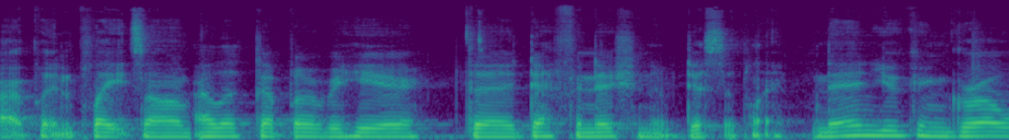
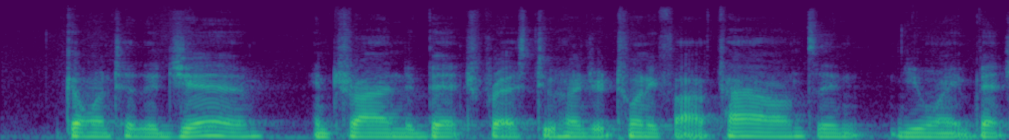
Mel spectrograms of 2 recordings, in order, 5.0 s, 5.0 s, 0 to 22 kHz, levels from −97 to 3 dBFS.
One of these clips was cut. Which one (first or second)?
first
